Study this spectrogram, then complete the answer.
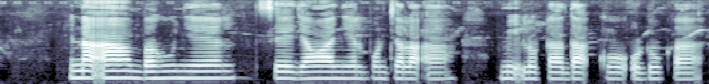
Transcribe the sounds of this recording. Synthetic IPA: hɛnaʔabaɦuɲɛl | sɛd͡ʒawaɲɛlbɔnt͡ʃala̰ʔa | mit̪̚ˀlɔʈad̪aʔkɔʔɔɖɔka

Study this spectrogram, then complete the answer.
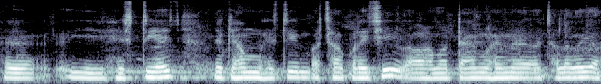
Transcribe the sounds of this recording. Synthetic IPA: iɦisʈiəjt͡ʃʰ | d͡ʒekeɦəmɦisʈiətːʃʰapəɾɛt͡ʃʰiaʊɾɦəməɾʈaiməɦemeətːʃʰaləɡəja

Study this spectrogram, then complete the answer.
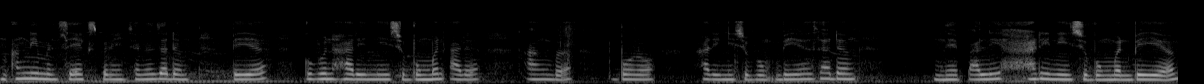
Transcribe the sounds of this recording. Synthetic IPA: maŋnimɐnseːkspeɾiensanɯzadɯŋbejəɡubunɦaɾinisubuŋmənaɾɯ | aŋbɐ | bɔɾɔ | haɾinisubuŋbejəzadɯŋ | nepalːihaɾinisubuŋmɐnbejə

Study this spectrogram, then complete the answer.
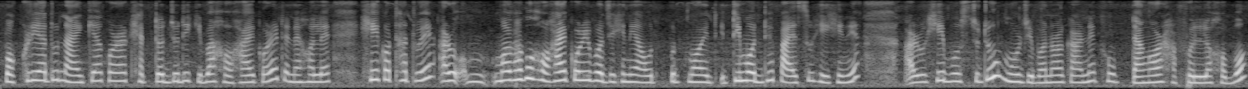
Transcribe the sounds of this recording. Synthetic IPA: pɹɔkɹijatʊnajkijakɔɹaɹkʰɛtɹɔtzodikibaxɔɦajkɔɹɛtɛnɛɦɔlɛxejkɔtʰatʊɛaɹumojbʱabuxɔɦajkoɹibɔzikʰiniaut̚putmɔjitimojdʱːɛpajsʊ̃xejkʰiniɛaɹuxejbɔstutʊmʊɹzibɔnɔɹkaɹɔnɛkʰubdaŋɔɹxapʰulːɔxɔbɔ

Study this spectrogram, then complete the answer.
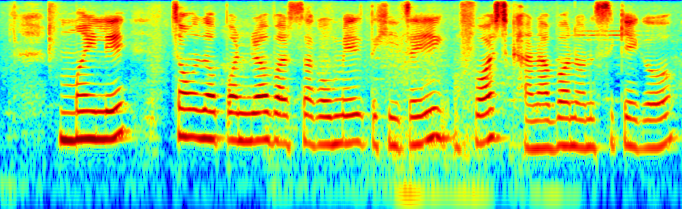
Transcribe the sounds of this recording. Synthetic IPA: mʌjle | t͡sʌw̃d̪ʌpʌnrʌbʌrsʌkoumerd̪ekʰit͡saĩpʰʌsʈkʰanabʌnawnusikeko

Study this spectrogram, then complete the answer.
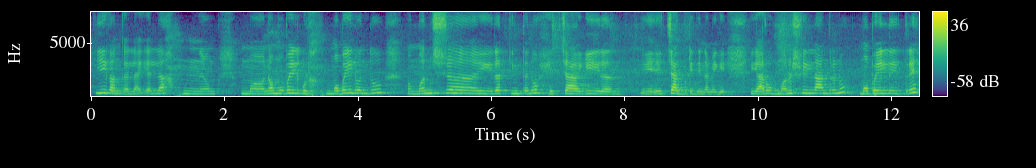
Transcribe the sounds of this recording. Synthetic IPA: iːɡɐŋɡɐlːɐ̰ʔɛlːɐ | nɐmɐmɔbɐjlɡɐɭumobɐjlond̪u | mɐnuʂɐiɾod̪kint̪ɐnuːhet͡ʃːaːɡi | ɦet͡ʃːaːɡbiʈːid̪iːninɐmɐɡe̞ | jaːɾuːmɐnuʂilːɐːnd̪ɾenuːmobɐjlid̪ɾe̞

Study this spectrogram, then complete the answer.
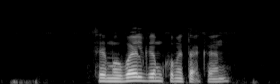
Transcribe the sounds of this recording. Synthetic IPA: sɛmɔbajlɡəmkʰɔmɛt̪aʔkan

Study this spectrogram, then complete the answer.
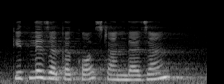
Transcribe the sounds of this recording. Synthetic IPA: kit̪led͡zakakɔsʈãnd̪ad͡zan

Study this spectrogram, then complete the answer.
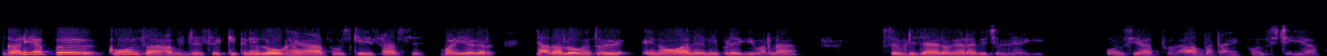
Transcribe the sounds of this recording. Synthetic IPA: ɡaːɽiaːpkɔːnsaɐbd͡ʒɛːsekɪt̪neloːɡɦɛ̃aːpʊskeɦɪsaːbse | bɐɽ̤iɐɡəɾ | zjaːd̪aloːɡɦɛ̃t̪oɪnoːʋaleːnipɐɽeːɡiʋɐɾna | seːfɖɪd͡ʒaːɪəɾʋɐɣɛːɾabʱit͡ʃɐld͡ʒaːeːɡiː | kɔːnsiaːpaːp̚bɐt̪aːẽkɔːnsi̥t͡ʃaːɦieaːp̚ko̥

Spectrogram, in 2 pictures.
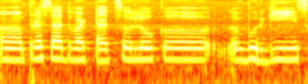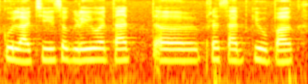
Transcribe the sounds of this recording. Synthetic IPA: pɾəsad̪ʋaɽt̪at̪solok | bʱuɾɡiskulat͡ɕiːsəɡɭiːʋət̪at̪pɾəsad̪ɡiwpak

